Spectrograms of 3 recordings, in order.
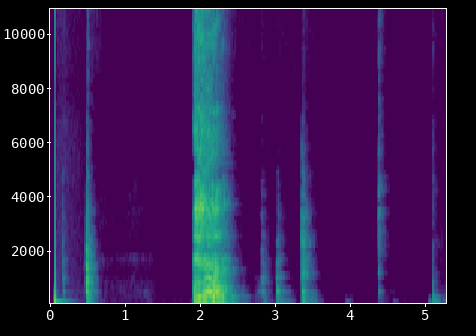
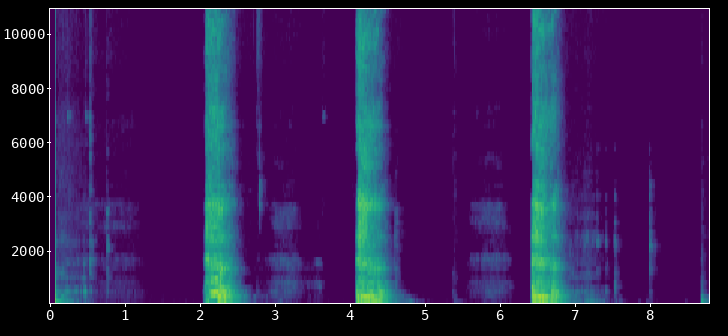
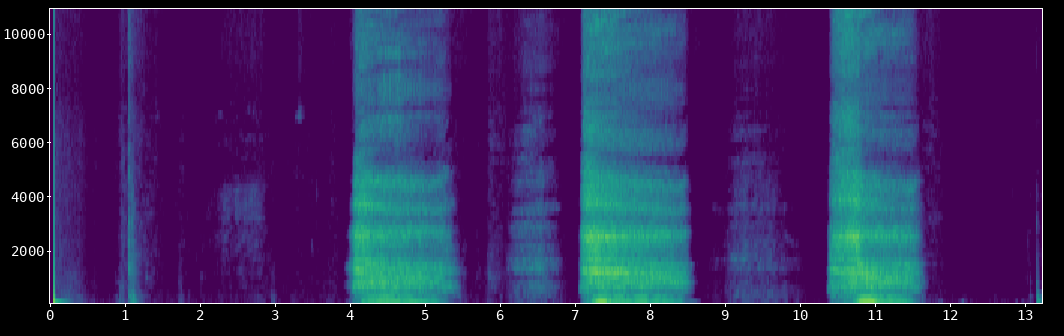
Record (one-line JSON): {"cough_length": "5.3 s", "cough_amplitude": 32768, "cough_signal_mean_std_ratio": 0.27, "three_cough_length": "8.8 s", "three_cough_amplitude": 32768, "three_cough_signal_mean_std_ratio": 0.3, "exhalation_length": "13.2 s", "exhalation_amplitude": 20800, "exhalation_signal_mean_std_ratio": 0.43, "survey_phase": "beta (2021-08-13 to 2022-03-07)", "age": "65+", "gender": "Male", "wearing_mask": "No", "symptom_none": true, "smoker_status": "Ex-smoker", "respiratory_condition_asthma": false, "respiratory_condition_other": false, "recruitment_source": "REACT", "submission_delay": "2 days", "covid_test_result": "Negative", "covid_test_method": "RT-qPCR"}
